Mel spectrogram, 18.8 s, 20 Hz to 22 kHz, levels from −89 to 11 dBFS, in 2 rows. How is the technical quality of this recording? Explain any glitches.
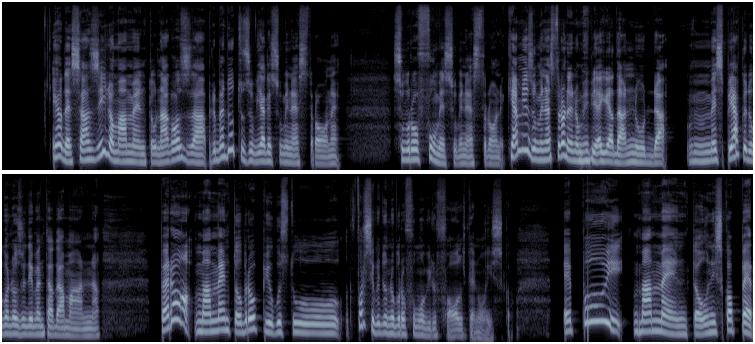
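The recording has one recurring glitch, overlapping chunks, heard at 4.65–4.68 s (between "fiagu 'e su minestrone" and "si profumu 'e su"), 10.68–10.70 s (just after "cando so diventada manna") and 16.70–16.73 s. The audio was handled in 6.0-second blocks, and each block begins about 25 ms before the previous one ended, so that slice of speech plays twice at every join. The result is a brief stutter or click every six seconds.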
